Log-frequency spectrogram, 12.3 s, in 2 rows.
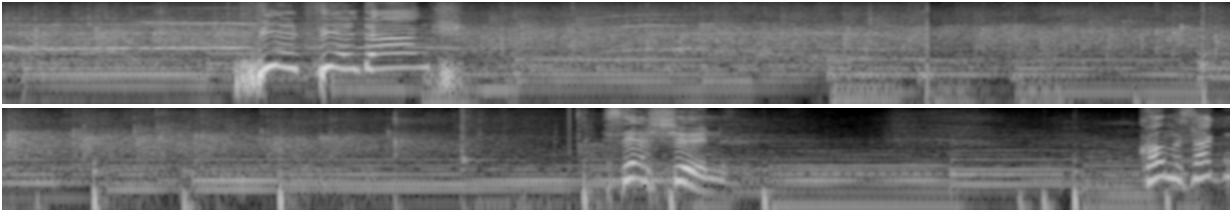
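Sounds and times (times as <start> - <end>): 
large audience applause: 0.0 - 8.4
speech: 1.2 - 2.6, 9.2 - 9.9, 11.9 - 12.2.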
